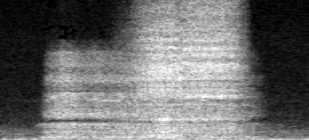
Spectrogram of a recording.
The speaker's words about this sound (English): Now, slowly breathe in through our noses.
